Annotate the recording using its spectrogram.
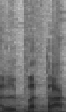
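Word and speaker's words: البتراء: प्राचीन और पुरातात्विक शहर जिसे अरबी उच्चारण में पिटारा या albatra कहा जाता है कई लोग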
